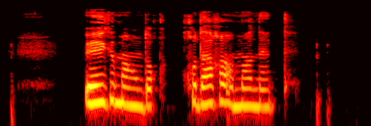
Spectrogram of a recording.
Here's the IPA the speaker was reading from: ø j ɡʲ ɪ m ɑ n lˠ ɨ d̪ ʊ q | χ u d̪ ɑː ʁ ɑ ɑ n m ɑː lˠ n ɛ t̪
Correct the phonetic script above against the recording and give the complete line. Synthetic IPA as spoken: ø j ɡʲ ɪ m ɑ ŋ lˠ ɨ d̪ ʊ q | χ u d̪ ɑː ʁ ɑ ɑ m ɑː n ɛ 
